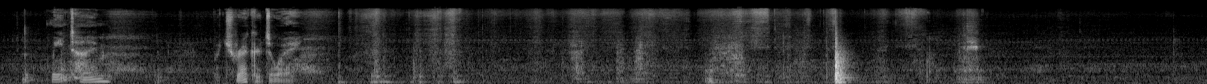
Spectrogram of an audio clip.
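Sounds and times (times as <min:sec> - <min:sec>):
records rubbing and sliding: 0:03.5 - 0:09.9.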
